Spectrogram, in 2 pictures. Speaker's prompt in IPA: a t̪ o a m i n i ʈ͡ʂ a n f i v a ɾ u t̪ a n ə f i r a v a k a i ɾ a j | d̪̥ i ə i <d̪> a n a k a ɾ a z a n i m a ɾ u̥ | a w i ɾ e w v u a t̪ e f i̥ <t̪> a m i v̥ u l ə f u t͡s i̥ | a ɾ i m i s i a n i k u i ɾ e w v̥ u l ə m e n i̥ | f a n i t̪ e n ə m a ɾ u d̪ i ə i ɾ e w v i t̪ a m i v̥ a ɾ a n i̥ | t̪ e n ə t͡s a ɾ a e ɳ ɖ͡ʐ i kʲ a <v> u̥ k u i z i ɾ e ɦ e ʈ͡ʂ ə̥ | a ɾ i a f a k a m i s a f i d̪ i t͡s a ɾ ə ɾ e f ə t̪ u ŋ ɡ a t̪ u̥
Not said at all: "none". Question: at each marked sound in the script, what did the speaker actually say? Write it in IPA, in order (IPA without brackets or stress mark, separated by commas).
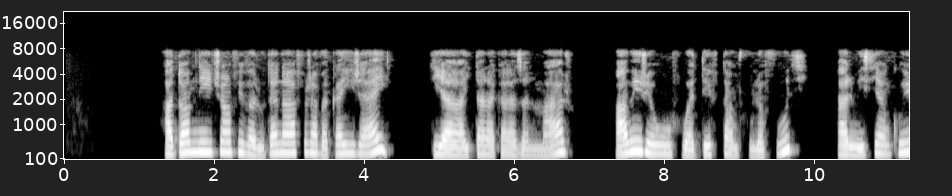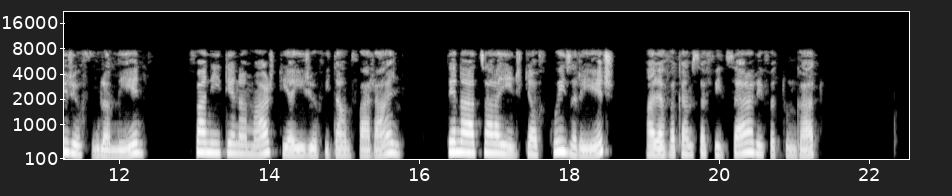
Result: t̪, t̪, v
